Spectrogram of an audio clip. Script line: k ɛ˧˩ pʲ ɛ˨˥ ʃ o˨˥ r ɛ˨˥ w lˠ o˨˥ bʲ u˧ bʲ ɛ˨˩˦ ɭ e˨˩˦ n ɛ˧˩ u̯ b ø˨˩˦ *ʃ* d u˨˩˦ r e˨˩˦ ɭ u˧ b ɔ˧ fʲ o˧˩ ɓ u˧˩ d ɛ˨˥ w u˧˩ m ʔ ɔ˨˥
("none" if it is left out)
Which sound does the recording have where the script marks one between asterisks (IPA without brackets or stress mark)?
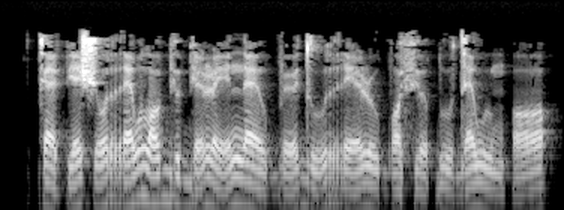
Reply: none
